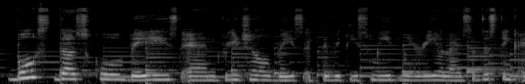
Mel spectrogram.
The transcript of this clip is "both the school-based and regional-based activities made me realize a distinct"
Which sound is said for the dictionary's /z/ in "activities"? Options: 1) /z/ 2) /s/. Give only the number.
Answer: 2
